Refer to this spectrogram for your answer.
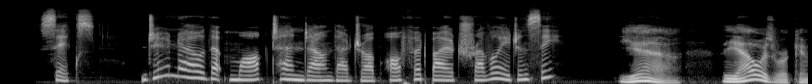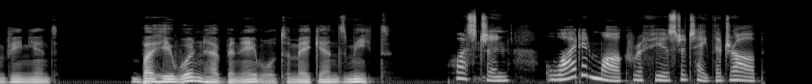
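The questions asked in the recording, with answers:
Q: Why did Mark refuse to take the job?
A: The pay was too low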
